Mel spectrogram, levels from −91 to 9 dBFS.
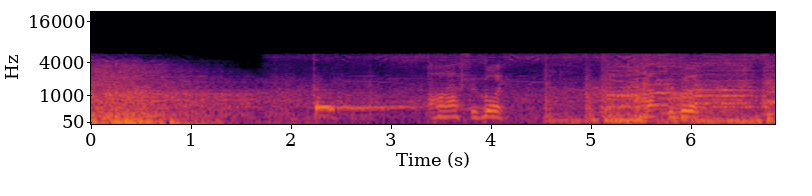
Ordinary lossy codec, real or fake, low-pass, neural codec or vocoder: none; fake; 5.4 kHz; codec, 16 kHz in and 24 kHz out, 1.1 kbps, FireRedTTS-2 codec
